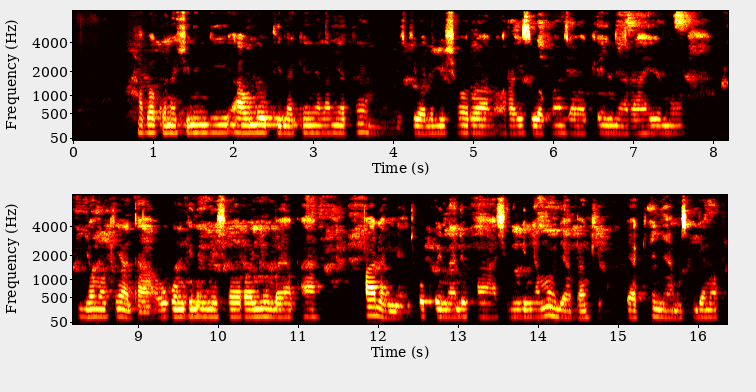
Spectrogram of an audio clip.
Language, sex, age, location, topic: Swahili, male, 25-35, Wajir, finance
